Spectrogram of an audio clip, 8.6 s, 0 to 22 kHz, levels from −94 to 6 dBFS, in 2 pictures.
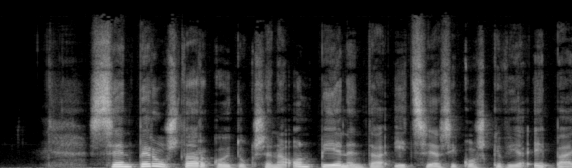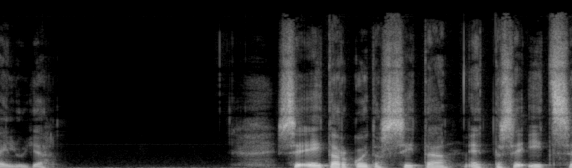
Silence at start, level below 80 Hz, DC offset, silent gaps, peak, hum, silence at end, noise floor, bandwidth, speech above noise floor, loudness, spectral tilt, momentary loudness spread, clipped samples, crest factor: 0.4 s; -54 dBFS; under 0.1%; none; -4 dBFS; none; 0 s; -60 dBFS; over 20 kHz; 40 dB; -20 LUFS; -4 dB/octave; 9 LU; under 0.1%; 18 dB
